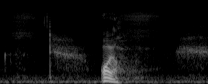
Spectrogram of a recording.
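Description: A man's voice saying a single short word in a pause, with soft breath noise before and after it and a faint click about half a second in.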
